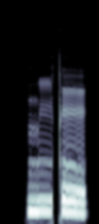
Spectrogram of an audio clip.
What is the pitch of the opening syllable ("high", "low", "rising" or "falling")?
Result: low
